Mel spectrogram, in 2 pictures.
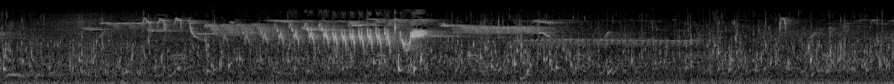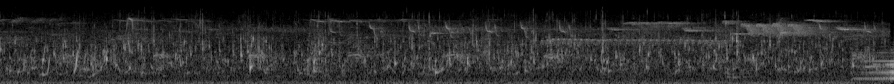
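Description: Songbirds singing, with a loud, fast trill about two to four seconds in and shorter repeated phrases later, over a faint steady hiss.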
